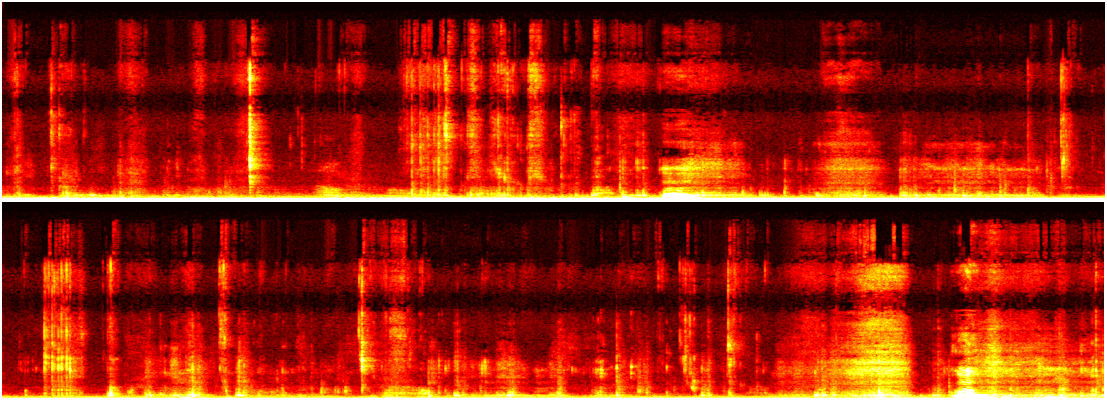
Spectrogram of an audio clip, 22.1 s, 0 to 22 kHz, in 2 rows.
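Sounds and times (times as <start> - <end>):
person chewing food: 0.0 - 22.0.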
